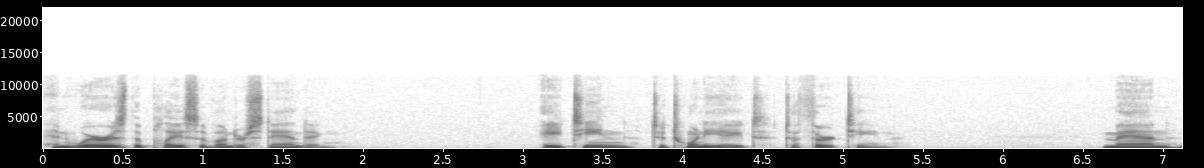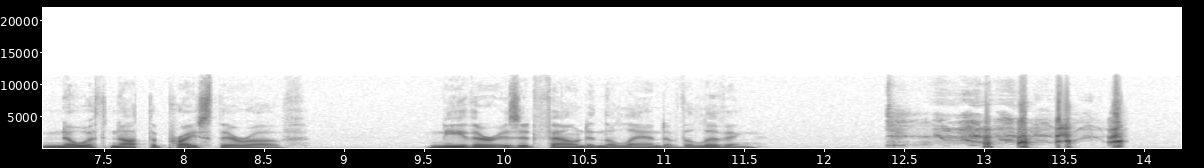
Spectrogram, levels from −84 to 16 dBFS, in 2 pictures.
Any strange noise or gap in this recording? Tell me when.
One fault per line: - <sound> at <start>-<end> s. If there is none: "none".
- laugh at 12.4-13.9 s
